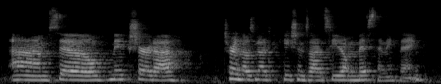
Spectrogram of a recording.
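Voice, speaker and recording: Speaking at a very fast pace, a woman is heard amid noticeable background noise and audible room echo. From Vermont, US (Cambridge). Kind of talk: live stream sales chat. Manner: animated.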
